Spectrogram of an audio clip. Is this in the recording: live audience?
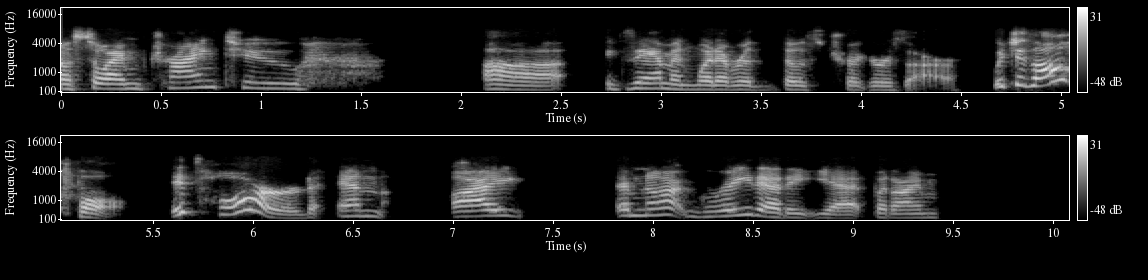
no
